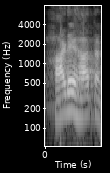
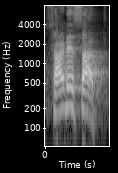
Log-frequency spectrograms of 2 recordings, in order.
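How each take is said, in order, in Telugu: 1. ఈ పదాలు h ధ్వనితో మొదలవుతాయి. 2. ఈ పదాలు s ధ్వనితో మొదలవుతాయి.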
